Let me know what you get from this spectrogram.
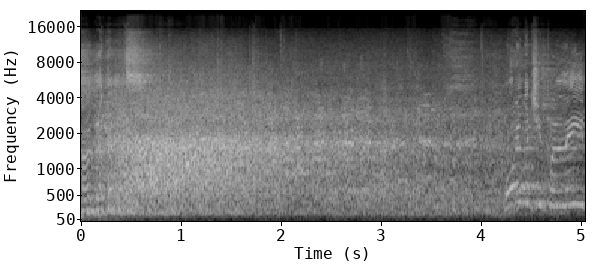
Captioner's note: audience laughs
